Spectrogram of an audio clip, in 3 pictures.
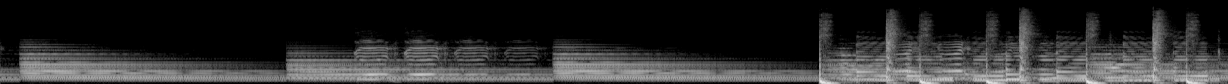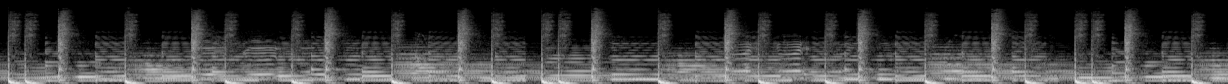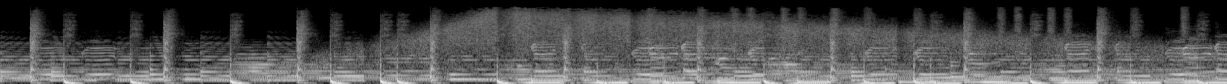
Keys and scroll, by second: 2.7 r, 2.8 z, 3.4 Escape, 4.4 r, 4.5 z, 6.3 Escape, 9.9 KP_Subtract, 10.9 Return, 12.4 r, 12.5 z, 16.1 Escape, 16.7 r, 16.9 x, 19.0 Escape, 19.6 space, 22.3 r, 22.5 z, 24.1 Escape, 25.0 r, 25.0 z, 27.3 Escape, 32.8 g, 33.0 y, 35.5 Escape, 35.9 space.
